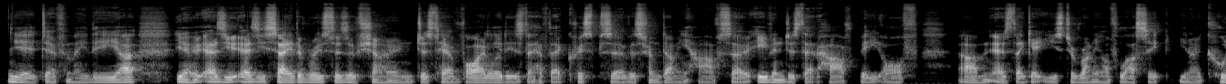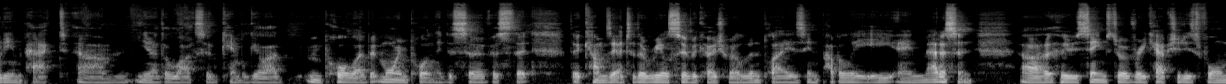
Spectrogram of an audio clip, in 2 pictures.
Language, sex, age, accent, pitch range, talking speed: English, male, 20-39, Australian, 95-105 Hz, 210 wpm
